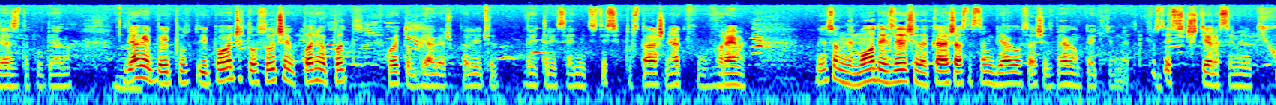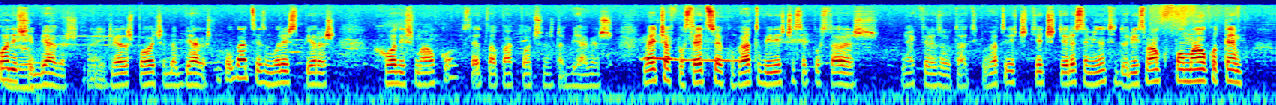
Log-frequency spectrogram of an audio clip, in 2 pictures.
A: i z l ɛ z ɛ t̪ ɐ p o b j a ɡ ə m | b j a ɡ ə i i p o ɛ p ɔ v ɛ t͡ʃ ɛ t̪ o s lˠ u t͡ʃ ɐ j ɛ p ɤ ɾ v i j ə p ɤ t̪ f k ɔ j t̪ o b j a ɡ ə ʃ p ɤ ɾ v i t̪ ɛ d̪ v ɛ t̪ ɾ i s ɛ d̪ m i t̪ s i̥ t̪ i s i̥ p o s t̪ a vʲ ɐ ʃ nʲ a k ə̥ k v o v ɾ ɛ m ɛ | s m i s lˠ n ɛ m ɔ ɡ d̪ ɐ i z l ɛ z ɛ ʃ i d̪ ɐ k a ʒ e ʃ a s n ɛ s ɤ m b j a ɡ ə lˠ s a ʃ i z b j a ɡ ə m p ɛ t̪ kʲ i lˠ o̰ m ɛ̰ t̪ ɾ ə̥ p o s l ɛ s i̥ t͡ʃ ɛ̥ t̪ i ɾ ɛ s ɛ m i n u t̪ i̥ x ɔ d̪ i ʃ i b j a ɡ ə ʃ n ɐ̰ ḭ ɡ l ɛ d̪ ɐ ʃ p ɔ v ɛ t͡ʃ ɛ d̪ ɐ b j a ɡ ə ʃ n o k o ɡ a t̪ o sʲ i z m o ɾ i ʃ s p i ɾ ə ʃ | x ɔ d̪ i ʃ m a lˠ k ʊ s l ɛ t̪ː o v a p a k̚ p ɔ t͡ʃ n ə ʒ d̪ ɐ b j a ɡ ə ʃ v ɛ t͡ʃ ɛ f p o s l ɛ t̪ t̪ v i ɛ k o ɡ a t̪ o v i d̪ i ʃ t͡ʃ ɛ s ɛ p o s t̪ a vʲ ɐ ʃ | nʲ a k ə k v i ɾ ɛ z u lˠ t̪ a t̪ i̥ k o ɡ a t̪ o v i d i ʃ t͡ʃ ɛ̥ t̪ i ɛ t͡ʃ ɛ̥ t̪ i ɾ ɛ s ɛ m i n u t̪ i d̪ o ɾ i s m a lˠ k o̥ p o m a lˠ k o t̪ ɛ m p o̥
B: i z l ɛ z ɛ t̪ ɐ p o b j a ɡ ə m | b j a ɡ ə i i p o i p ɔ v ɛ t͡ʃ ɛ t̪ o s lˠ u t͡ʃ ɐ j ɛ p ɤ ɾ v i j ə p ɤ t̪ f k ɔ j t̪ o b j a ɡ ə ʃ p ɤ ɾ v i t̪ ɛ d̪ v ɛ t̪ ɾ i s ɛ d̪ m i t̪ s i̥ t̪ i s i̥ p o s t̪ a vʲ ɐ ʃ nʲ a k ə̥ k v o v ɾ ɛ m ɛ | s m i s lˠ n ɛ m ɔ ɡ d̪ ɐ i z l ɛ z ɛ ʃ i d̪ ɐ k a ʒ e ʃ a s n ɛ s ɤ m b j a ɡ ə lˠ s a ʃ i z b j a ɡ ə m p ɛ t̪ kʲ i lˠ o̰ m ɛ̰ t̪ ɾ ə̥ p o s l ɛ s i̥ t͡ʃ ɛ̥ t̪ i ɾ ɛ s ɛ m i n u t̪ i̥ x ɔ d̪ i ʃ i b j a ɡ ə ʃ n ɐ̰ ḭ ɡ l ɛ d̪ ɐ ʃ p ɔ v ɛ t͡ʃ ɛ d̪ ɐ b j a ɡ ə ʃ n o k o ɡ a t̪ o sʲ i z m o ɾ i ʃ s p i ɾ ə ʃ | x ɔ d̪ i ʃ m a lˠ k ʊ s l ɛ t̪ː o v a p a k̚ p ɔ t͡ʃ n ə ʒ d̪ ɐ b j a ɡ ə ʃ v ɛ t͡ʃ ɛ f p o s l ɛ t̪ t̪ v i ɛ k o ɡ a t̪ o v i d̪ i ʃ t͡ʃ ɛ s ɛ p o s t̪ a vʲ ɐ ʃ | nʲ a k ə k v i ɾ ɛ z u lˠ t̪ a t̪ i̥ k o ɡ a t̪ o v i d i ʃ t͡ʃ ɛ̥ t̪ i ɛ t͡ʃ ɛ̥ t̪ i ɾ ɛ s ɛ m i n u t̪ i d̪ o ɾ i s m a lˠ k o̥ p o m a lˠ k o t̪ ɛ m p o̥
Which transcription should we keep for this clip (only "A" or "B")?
B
